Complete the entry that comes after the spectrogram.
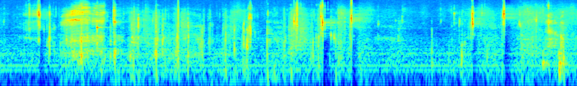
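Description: Chewing and biting a chocolate-dipped strawberry, with many small mouth clicks and a louder bite about a second in.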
